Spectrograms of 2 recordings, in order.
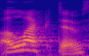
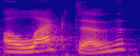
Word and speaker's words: elective: and then you may have a number of electives so you might have some freedom to choose some courses that interest you so in elective there are three syllables the first and last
